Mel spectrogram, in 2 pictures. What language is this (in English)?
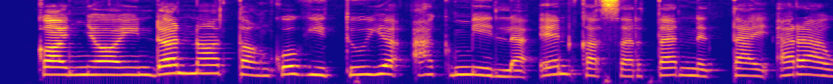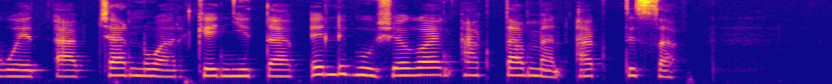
Kalenjin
